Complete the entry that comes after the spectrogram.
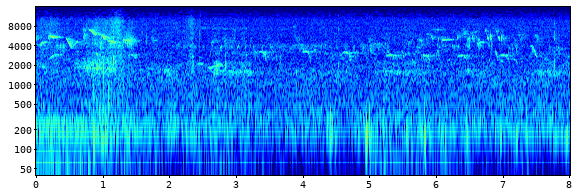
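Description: Small birds chirping and singing in short, repeated notes over a faint outdoor hiss. A faint low hum fades out after about two seconds, and there are a few soft knocks near the middle.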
